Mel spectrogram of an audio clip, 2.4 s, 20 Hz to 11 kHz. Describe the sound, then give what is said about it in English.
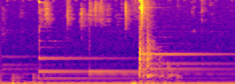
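Dice are rolled in a tabletop game, among them a six-sided d6. They clatter onto a hard surface in a few quick clicks and taps, then give one louder rattling tumble that settles after a moment, over a steady low hum. “With a 1, a 3, and a 6, will you roll a d6 one more time and not get a 1?”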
